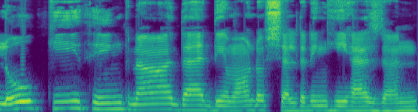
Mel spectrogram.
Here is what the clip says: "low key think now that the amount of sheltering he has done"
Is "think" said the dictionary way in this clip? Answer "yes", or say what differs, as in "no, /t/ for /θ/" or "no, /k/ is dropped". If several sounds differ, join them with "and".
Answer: no, /t/ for /θ/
